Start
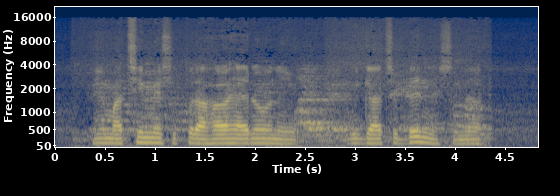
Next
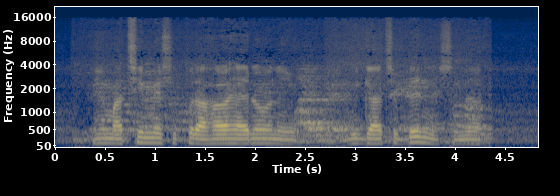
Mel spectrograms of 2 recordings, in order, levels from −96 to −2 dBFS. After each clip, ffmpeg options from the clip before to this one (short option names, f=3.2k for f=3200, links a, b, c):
-filter_complex "[0:a]lowshelf=f=120:t=q:w=3:g=-9.5,acrossover=split=300|480|6600[a][b][c][d];[a]acompressor=threshold=-39dB:ratio=4[e];[e][b][c][d]amix=inputs=4:normalize=0,volume=-6dB"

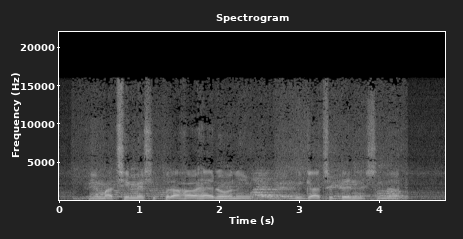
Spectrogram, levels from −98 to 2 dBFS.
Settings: -af "alimiter=level_in=1.5dB:limit=-24dB:level=0:latency=1:release=77,volume=-1.5dB,lowshelf=f=290:g=-8.5,volume=7dB"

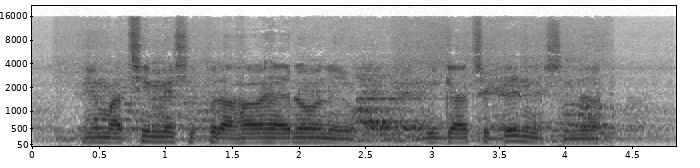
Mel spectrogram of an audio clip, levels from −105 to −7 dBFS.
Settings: -af "aecho=1:1:349:0.119,volume=7dB"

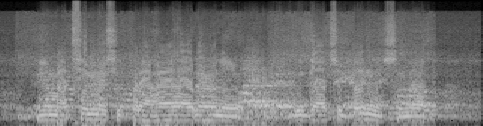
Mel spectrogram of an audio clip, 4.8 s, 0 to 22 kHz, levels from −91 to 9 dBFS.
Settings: -af "aeval=exprs='0.282*sin(PI/2*3.55*val(0)/0.282)':c=same,volume=1dB"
